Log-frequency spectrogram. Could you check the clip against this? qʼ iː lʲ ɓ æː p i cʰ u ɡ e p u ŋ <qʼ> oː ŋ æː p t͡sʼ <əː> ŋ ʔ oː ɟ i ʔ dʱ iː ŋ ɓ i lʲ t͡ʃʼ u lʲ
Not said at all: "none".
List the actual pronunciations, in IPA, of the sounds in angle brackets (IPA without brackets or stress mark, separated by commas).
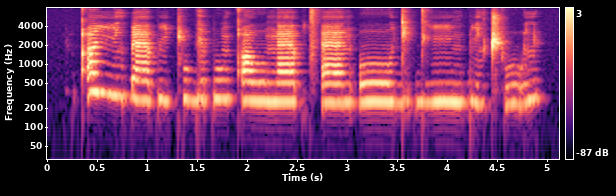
qʼ, æː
